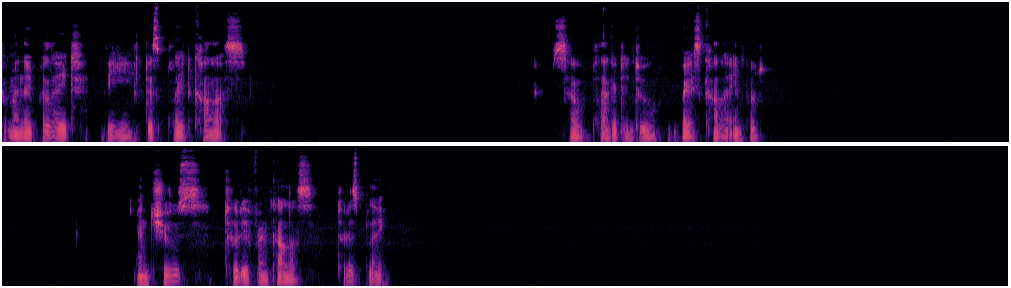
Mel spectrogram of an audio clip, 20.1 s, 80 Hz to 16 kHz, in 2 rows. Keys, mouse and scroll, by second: 0.0 scroll up 1, 6.6-9.1 drag, 11.2 click, 13.6-14.2 ctrl+shift+drag, 17.0 click.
